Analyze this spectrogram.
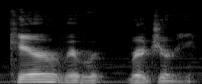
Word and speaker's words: chirurgery: Chirurgery is how it's pronounced.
